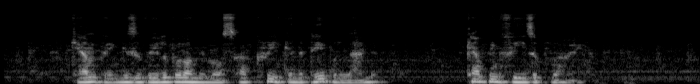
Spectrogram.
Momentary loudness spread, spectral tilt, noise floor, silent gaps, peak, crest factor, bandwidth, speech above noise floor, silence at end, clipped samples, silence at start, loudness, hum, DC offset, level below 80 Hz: 13 LU; -7 dB/octave; -58 dBFS; none; -12 dBFS; 16 dB; 11.5 kHz; 32 dB; 1.15 s; under 0.1%; 0.7 s; -28 LUFS; none; under 0.1%; -42 dBFS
